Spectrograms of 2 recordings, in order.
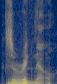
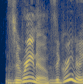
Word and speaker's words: Zigrino: Please put your hands together for Jenny Zigrino.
